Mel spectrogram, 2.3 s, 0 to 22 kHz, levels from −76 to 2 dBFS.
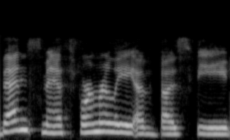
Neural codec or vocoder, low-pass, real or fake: codec, 24 kHz, 3 kbps, HILCodec; 7.2 kHz; fake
